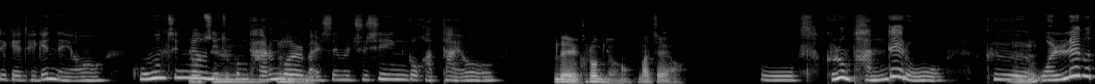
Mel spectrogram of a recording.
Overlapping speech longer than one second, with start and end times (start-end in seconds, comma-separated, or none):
1.9-3.2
